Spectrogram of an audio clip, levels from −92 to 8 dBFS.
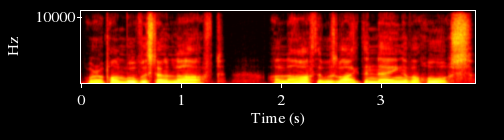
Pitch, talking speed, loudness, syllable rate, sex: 125 Hz, 200 wpm, -14 LUFS, 6.2 syllables/s, male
